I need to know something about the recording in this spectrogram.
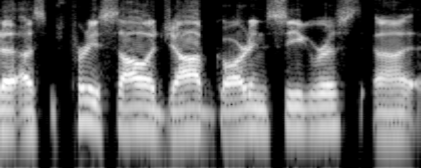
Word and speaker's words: Siegrist: a very good player siegrist that's how you say it secret secrecy not not Ryan Seacrest all right not Ryan she's not related to Ryan Seacrest it's it's segrest yeah and I mean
